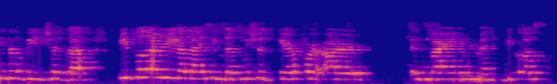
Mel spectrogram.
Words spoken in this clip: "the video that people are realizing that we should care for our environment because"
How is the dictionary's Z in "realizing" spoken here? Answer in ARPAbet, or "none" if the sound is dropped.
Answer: S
